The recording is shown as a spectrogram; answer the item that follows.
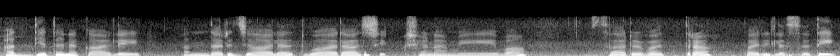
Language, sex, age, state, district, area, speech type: Sanskrit, female, 18-30, Kerala, Ernakulam, urban, spontaneous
